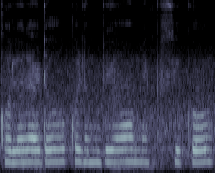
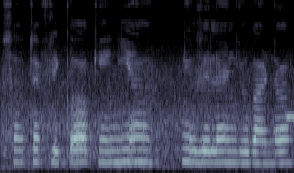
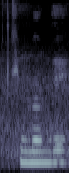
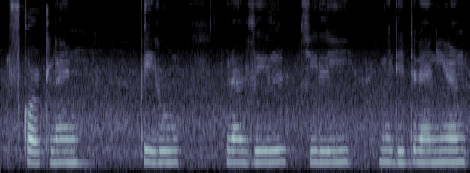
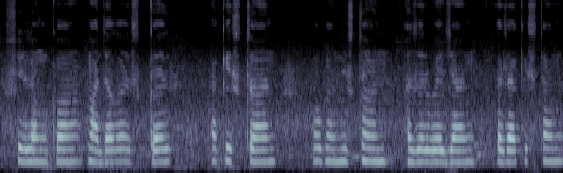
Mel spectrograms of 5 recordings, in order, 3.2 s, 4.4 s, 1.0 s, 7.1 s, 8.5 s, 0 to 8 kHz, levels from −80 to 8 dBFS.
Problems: constant background noise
